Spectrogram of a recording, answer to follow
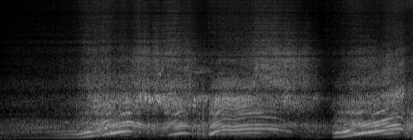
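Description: Porsche Cayman GTS's flat-six engine revving hard through a run of bends, its pitch climbing and dropping several times as the driver accelerates and lifts off, with tyre noise underneath. It starts faint and comes up loud about a second and a half in, dips briefly near the end, then climbs again.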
